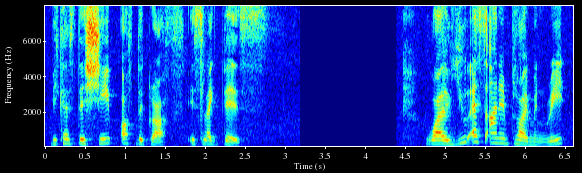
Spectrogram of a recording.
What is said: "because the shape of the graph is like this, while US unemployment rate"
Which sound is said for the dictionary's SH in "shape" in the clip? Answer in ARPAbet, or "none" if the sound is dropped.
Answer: SH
